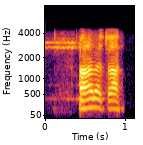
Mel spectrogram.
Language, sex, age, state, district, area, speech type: Kashmiri, male, 18-30, Jammu and Kashmir, Kulgam, urban, conversation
